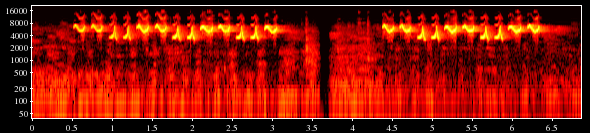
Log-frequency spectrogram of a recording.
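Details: Cinereous tit (gelatik batu) singing actively, its song used as a master recording to lure flock birds: two bursts of about ten rapid, high, whistled two-note phrases, with a pause of over a second between them.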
